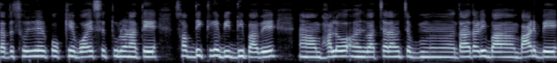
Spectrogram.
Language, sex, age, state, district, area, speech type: Bengali, female, 18-30, West Bengal, North 24 Parganas, rural, spontaneous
